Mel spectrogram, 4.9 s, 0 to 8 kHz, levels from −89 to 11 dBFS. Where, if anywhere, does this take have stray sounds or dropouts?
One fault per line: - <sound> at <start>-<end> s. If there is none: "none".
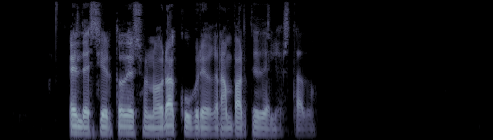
none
